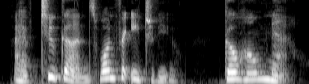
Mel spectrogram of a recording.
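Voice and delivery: lines hollered out full and loud. Susie spins on her stool pointing pretend pistols at the breakfast table, hollering. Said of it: "Susie hollered the lines".

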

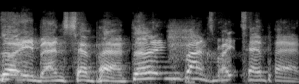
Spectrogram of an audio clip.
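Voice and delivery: loud Cockney market trader patter. Joking about a gig's ticket price: Cockney market seller voice. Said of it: "You sound like a proper Cockney market seller then".

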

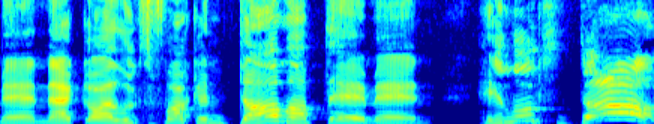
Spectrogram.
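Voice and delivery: put-on rowdy, drunken, swooping high yell. Recalling yelling at the people upstairs while drunk, retelling a drunk yell. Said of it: "I was just yelling like".

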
